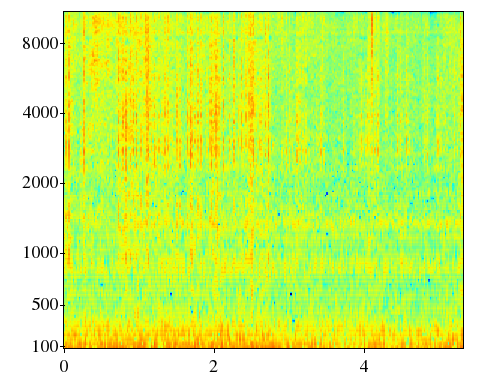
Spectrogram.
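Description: Steady low rumble of a car driving along a road at low speed: engine and tyre noise, with a few faint clicks scattered through it.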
